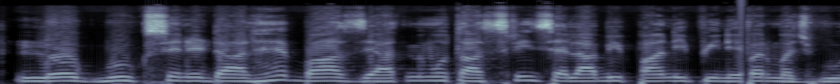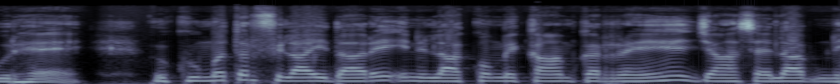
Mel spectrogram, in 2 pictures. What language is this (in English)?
Urdu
